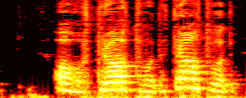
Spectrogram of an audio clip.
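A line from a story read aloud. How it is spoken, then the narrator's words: Anguished exclamation. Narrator (Italian): esclamò il signor Wickfield, torcendosi le mani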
